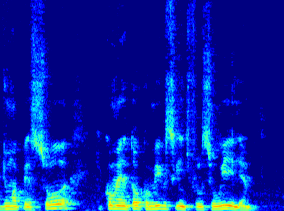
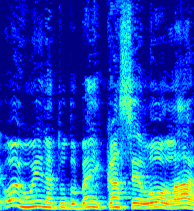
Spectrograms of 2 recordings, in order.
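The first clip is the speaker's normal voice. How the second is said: higher, louder cheery taunt; mocking high greeting; 8 semitones higher, 7 dB louder than usual. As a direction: sing it out like a smug director. Director greeting him mockingly.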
